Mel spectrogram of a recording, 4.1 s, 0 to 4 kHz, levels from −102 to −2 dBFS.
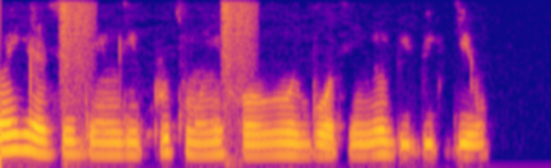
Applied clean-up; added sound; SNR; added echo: none; Rattle (instrument); 12 dB; none.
